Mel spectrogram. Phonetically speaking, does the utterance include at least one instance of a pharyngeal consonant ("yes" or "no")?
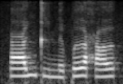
yes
